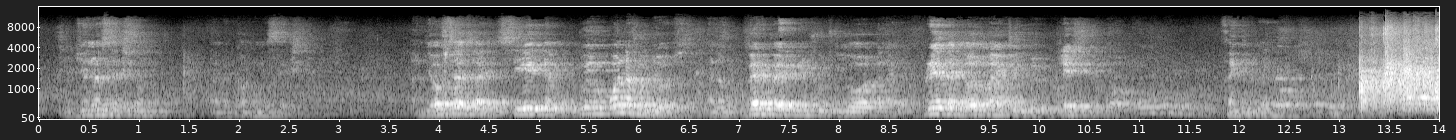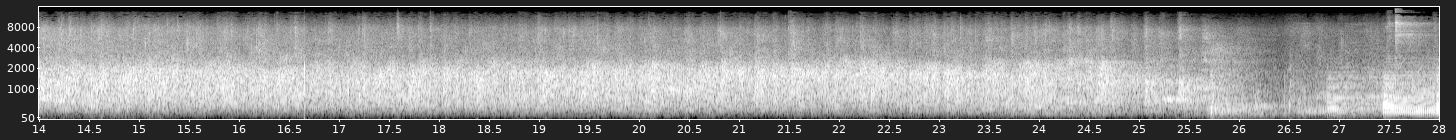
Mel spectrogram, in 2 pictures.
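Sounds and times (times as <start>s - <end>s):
audience applauding: 13.1s - 27.0s.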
